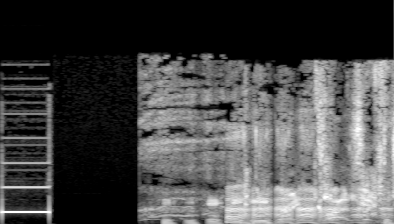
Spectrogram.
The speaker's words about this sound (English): Keep your finger on that beep button for one sec.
